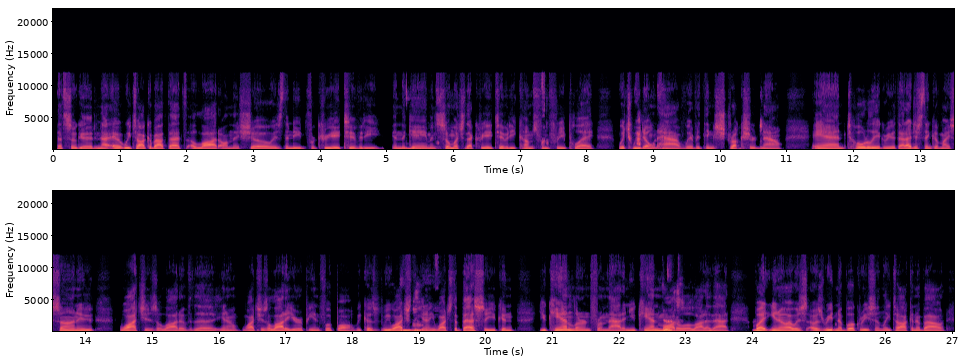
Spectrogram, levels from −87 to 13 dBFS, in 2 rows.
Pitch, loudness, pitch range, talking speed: 110 Hz, -25 LUFS, 100-125 Hz, 230 wpm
